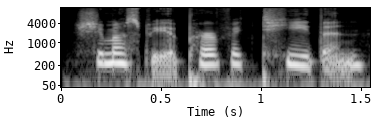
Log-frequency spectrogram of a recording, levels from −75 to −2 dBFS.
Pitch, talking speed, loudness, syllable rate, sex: 215 Hz, 235 wpm, -19 LUFS, 5.5 syllables/s, female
